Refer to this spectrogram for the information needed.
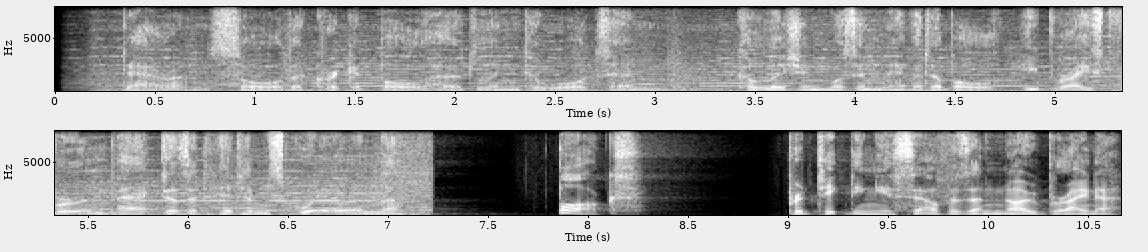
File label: seatbelt radio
